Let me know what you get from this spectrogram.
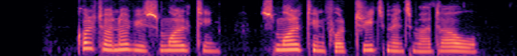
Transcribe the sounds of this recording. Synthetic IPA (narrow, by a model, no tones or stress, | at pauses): kʰɔlt͡ʃɔnobismɔltʰĩn | smɔltʰĩnfɔtʰɹitmɛ̃ntmatʰawo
